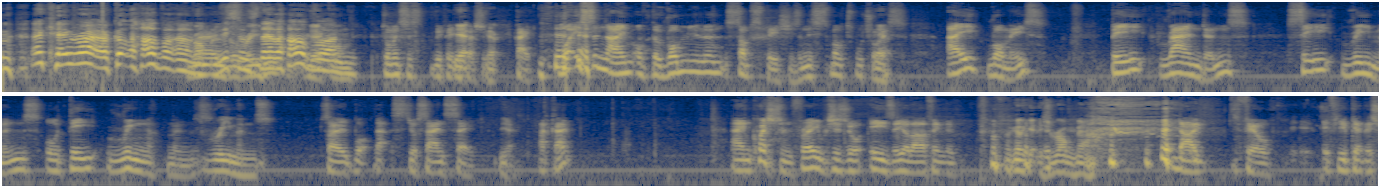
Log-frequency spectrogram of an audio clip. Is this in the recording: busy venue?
no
